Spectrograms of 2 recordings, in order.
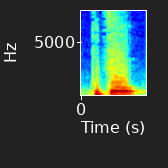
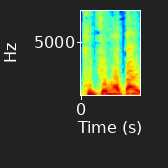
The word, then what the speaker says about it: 부조: 예를 들어서 남을 도와주다, 돈으로 도와줄 때 우리가 부조 혹은 부주하다, 일반적으로 이렇게 얘기하죠. 부주하다라고 얘기를 하지만 이것은 원래 한자음을 따라서 역시 부조가 맞겠고요.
